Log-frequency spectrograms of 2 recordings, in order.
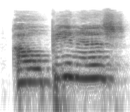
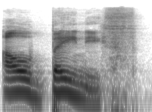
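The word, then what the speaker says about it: Albéniz: Classical composer Isaac Albanese, Clow. Albanese. Do you understand? Classical composer Isaac Albines. Pronunciation updated to Albanese.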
